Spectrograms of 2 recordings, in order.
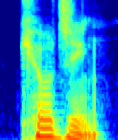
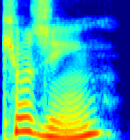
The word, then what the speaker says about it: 巨人: And it's pronounced 巨人 in baseball. Whereas if it's just a term for a giant, it would be 巨人. So, you know, there's a slight difference in intonation or pitch there.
